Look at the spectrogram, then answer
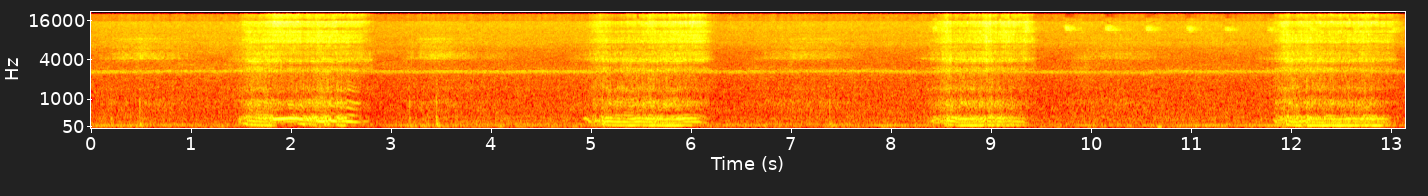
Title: Sleeping Girl Beauty Snoring (BTYMH)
